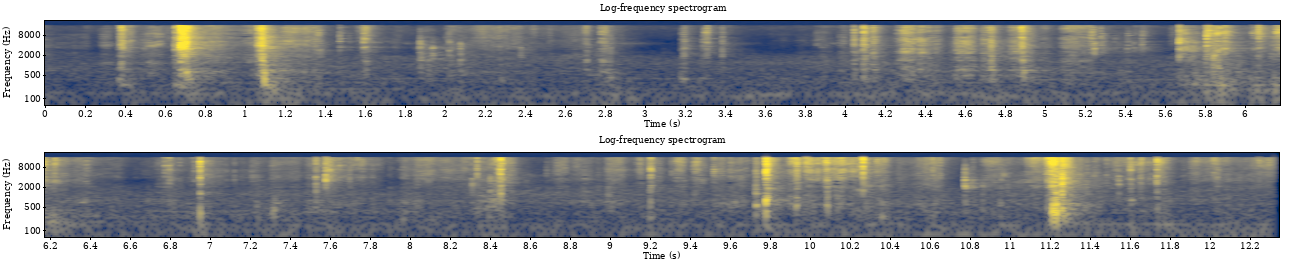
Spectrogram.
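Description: Packaging of an HO-scale model building being opened and handled by hand: scattered sharp taps and clicks over low rustling, with a longer rustle about ten seconds in.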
